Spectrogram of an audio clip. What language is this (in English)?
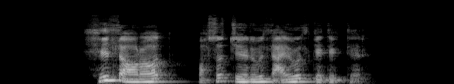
Mongolian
